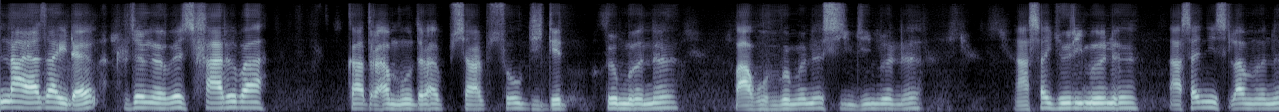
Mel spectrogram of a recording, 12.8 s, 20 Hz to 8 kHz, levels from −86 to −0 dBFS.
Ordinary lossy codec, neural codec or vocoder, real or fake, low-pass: none; codec, 16 kHz, 0.7 kbps, FocalCodec; fake; 7.2 kHz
